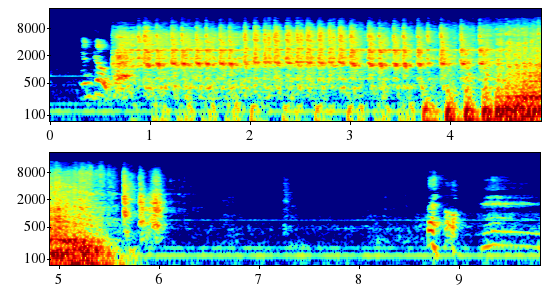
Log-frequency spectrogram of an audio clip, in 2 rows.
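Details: 1986 Suzuki Intruder V-twin motorcycle project, weak battery: catches after brief crank and runs with an even, lively beat on both cylinders before shutoff; normal idle.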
